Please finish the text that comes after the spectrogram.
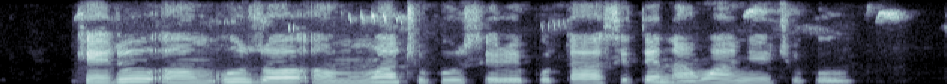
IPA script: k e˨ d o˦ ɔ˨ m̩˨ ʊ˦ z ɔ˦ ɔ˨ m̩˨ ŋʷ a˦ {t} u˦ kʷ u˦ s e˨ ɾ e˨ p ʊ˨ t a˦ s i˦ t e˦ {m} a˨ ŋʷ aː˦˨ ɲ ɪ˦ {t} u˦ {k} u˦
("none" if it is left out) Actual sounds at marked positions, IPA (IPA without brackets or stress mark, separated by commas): t͡ʃ, n, t͡ʃ, k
